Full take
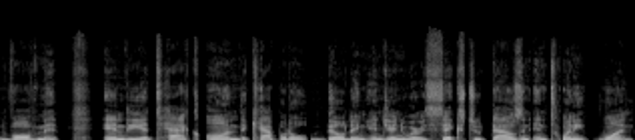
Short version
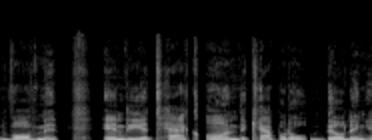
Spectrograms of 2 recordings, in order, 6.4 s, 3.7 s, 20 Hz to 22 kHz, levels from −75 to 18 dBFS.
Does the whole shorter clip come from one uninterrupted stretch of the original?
yes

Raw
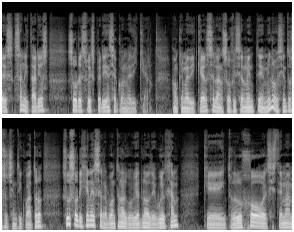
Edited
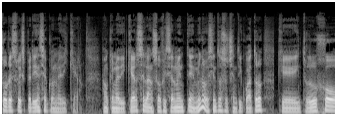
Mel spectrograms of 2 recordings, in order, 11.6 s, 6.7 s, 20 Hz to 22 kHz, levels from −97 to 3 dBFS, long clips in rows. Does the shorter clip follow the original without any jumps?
no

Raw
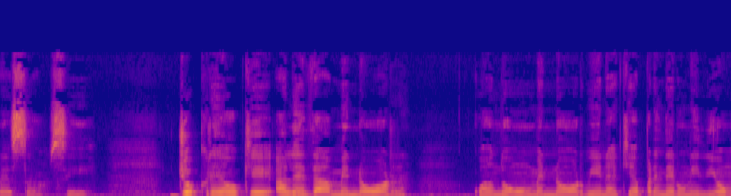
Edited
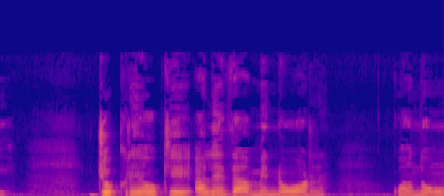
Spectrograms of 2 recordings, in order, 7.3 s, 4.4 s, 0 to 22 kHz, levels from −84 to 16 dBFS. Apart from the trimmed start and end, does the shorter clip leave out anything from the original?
no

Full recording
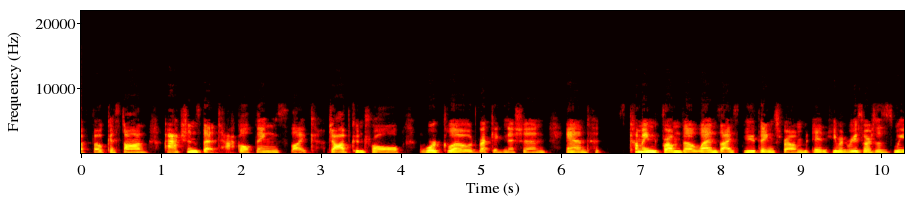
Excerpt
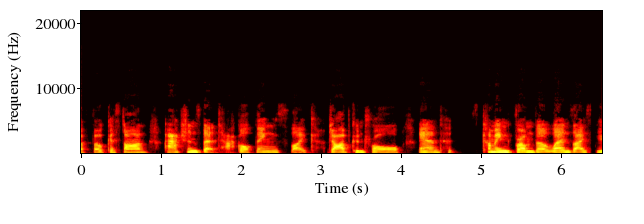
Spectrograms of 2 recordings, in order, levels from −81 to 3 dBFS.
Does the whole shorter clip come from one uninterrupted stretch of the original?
no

